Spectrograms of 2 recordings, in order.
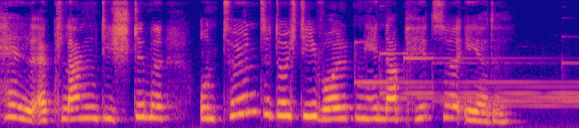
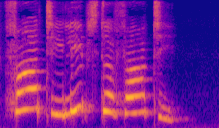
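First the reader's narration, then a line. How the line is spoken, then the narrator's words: Joyful little angel calling. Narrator (German): rief der kleine Engel voller Freude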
